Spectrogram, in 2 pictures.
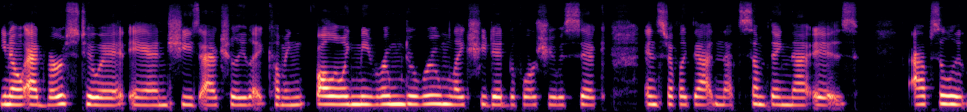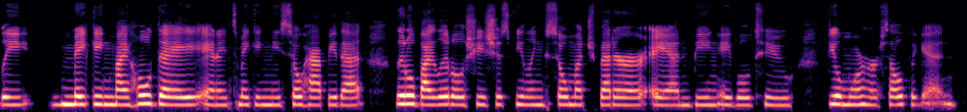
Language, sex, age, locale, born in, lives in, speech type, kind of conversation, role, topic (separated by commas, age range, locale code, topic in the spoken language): English, female, 30-34, en-US, United States, United States, conversation, unstructured, none, What was the last small joy that brightened your week?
